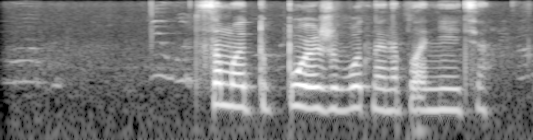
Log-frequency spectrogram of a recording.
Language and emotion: Russian, angry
